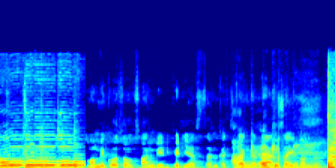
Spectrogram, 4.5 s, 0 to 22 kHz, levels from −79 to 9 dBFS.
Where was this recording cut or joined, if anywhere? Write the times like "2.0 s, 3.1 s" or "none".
1.1 s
